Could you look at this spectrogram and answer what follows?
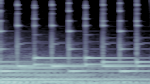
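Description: A mobile phone rings nearby with a rapid, evenly pulsed electronic tone, about eight chirps in quick succession, sounding on its own with no talk.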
